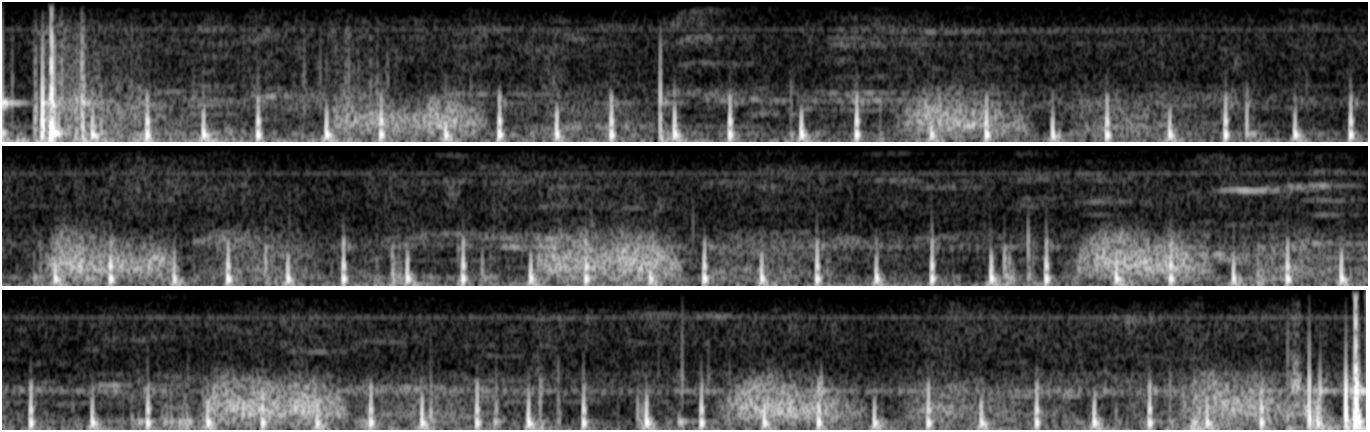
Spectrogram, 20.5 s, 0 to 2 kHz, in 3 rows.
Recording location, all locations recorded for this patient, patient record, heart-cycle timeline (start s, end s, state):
mitral valve (MV)
aortic valve (AV)+mitral valve (MV)
#Age: Child
#Sex: Male
#Height: 82.0 cm
#Weight: 12.7 kg
#Pregnancy status: False
#Murmur: Absent
#Murmur locations: nan
#Most audible location: nan
#Systolic murmur timing: nan
#Systolic murmur shape: nan
#Systolic murmur grading: nan
#Systolic murmur pitch: nan
#Systolic murmur quality: nan
#Diastolic murmur timing: nan
#Diastolic murmur shape: nan
#Diastolic murmur grading: nan
#Diastolic murmur pitch: nan
#Diastolic murmur quality: nan
#Outcome: Normal
#Campaign: 2014 screening campaign
0.00	0.04	diastole
0.04	0.06	S1
0.06	0.18	systole
0.18	0.26	S2
0.26	0.42	diastole
0.42	0.52	S1
0.52	0.70	systole
0.70	0.76	S2
0.76	0.98	diastole
0.98	1.10	S1
1.10	1.26	systole
1.26	1.34	S2
1.34	1.60	diastole
1.60	1.72	S1
1.72	1.86	systole
1.86	1.96	S2
1.96	2.18	diastole
2.18	2.30	S1
2.30	2.46	systole
2.46	2.56	S2
2.56	2.76	diastole
2.76	2.86	S1
2.86	3.02	systole
3.02	3.12	S2
3.12	3.32	diastole
3.32	3.44	S1
3.44	3.62	systole
3.62	3.72	S2
3.72	3.98	diastole
3.98	4.08	S1
4.08	4.24	systole
4.24	4.34	S2
4.34	4.62	diastole
4.62	4.74	S1
4.74	4.90	systole
4.90	5.00	S2
5.00	5.24	diastole
5.24	5.34	S1
5.34	5.50	systole
5.50	5.60	S2
5.60	5.82	diastole
5.82	5.92	S1
5.92	6.10	systole
6.10	6.18	S2
6.18	6.44	diastole
6.44	6.54	S1
6.54	6.72	systole
6.72	6.82	S2
6.82	7.08	diastole
7.08	7.22	S1
7.22	7.34	systole
7.34	7.44	S2
7.44	7.66	diastole
7.66	7.76	S1
7.76	7.94	systole
7.94	8.04	S2
8.04	8.24	diastole
8.24	8.34	S1
8.34	8.52	systole
8.52	8.58	S2
8.58	8.82	diastole
8.82	8.94	S1
8.94	9.12	systole
9.12	9.20	S2
9.20	9.46	diastole
9.46	9.58	S1
9.58	9.72	systole
9.72	9.80	S2
9.80	10.02	diastole
10.02	10.16	S1
10.16	10.32	systole
10.32	10.42	S2
10.42	10.60	diastole
10.60	10.72	S1
10.72	10.88	systole
10.88	10.98	S2
10.98	11.18	diastole
11.18	11.28	S1
11.28	11.46	systole
11.46	11.54	S2
11.54	11.76	diastole
11.76	11.88	S1
11.88	12.02	systole
12.02	12.12	S2
12.12	12.38	diastole
12.38	12.50	S1
12.50	12.64	systole
12.64	12.76	S2
12.76	12.98	diastole
12.98	13.08	S1
13.08	13.24	systole
13.24	13.32	S2
13.32	13.50	diastole
13.50	13.60	S1
13.60	13.78	systole
13.78	13.88	S2
13.88	14.10	diastole
14.10	14.20	S1
14.20	14.36	systole
14.36	14.46	S2
14.46	14.68	diastole
14.68	14.78	S1
14.78	14.92	systole
14.92	15.02	S2
15.02	15.18	diastole
15.18	15.32	S1
15.32	15.48	systole
15.48	15.58	S2
15.58	15.74	diastole
15.74	15.86	S1
15.86	16.00	systole
16.00	16.10	S2
16.10	16.28	diastole
16.28	16.38	S1
16.38	16.54	systole
16.54	16.64	S2
16.64	16.86	diastole
16.86	16.96	S1
16.96	17.12	systole
17.12	17.20	S2
17.20	17.44	diastole
17.44	17.58	S1
17.58	17.72	systole
17.72	17.82	S2
17.82	18.00	diastole
18.00	18.10	S1
18.10	18.26	systole
18.26	18.36	S2
18.36	18.54	diastole
18.54	18.64	S1
18.64	18.80	systole
18.80	18.90	S2
18.90	19.10	diastole
19.10	19.20	S1
19.20	19.36	systole
19.36	19.46	S2
19.46	19.64	diastole
19.64	19.76	S1
19.76	19.92	systole
19.92	20.02	S2
20.02	20.20	diastole
20.20	20.30	S1
20.30	20.38	systole
20.38	20.48	S2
